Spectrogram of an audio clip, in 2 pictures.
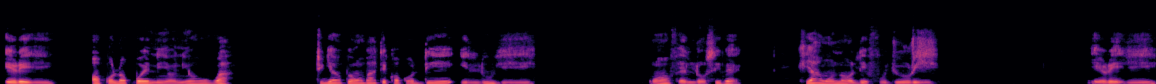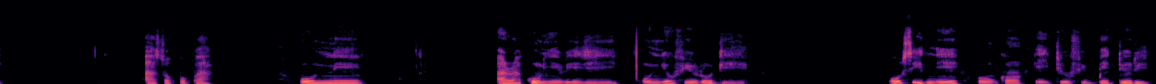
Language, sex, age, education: Yoruba, male, 30-45, primary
